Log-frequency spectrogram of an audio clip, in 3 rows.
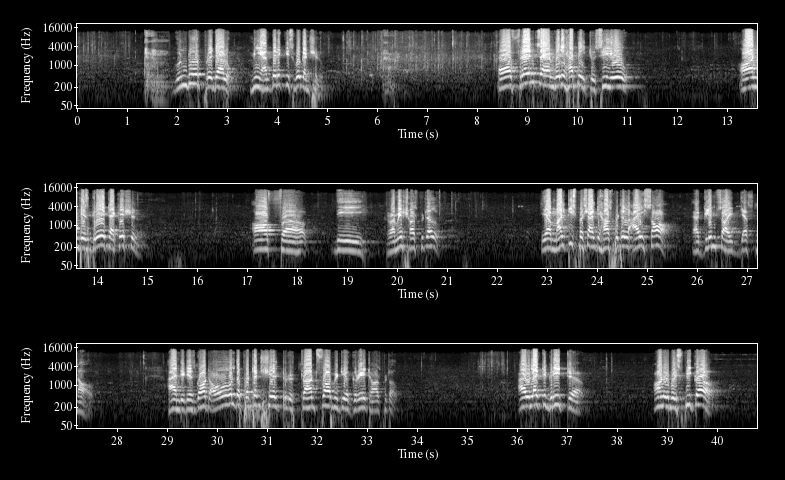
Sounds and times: Male speech, man speaking: 0:01.9 - 0:05.0, 0:08.4 - 0:11.2, 0:13.2 - 0:15.0, 0:17.1 - 0:21.0, 0:22.9 - 0:27.6, 0:29.0 - 0:33.6, 0:36.0 - 0:37.4, 0:38.8 - 0:40.0.

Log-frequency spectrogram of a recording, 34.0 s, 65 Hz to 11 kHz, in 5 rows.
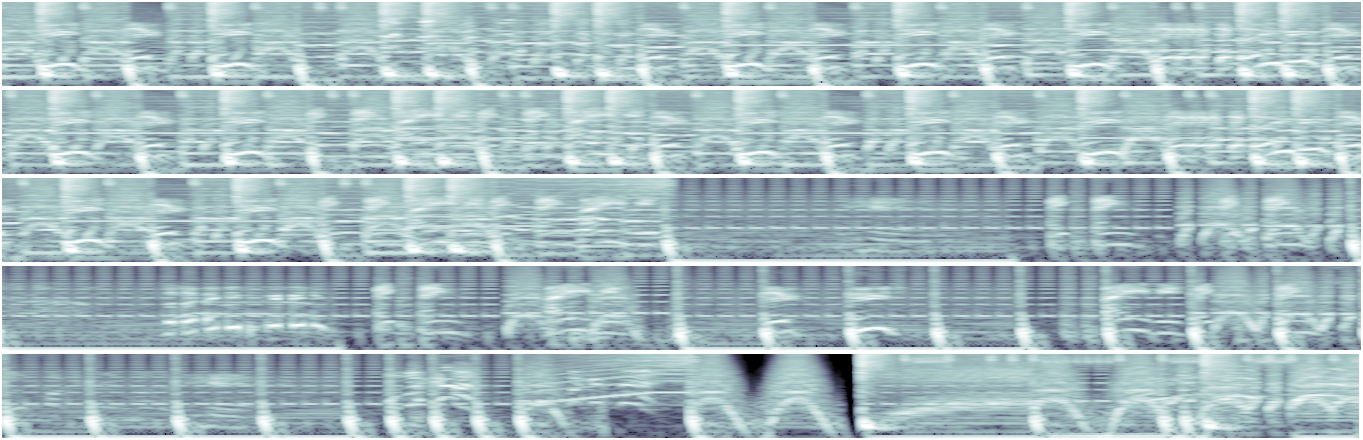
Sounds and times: Dubstep: 0:00.0 - 0:33.9.

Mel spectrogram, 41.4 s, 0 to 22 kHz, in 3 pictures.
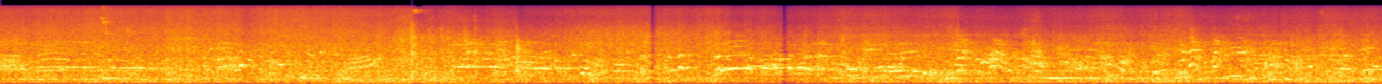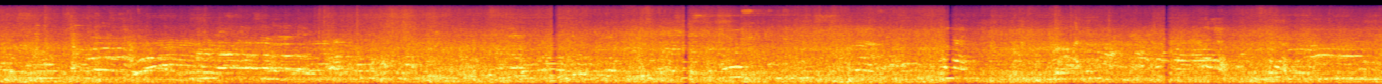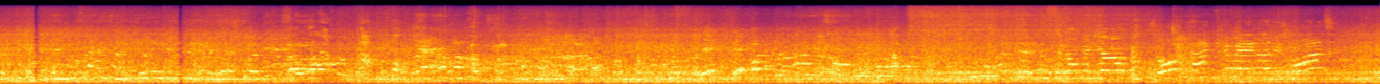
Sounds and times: Speech: 0:00.0 - 0:41.4
Stream: 0:00.0 - 0:41.4.

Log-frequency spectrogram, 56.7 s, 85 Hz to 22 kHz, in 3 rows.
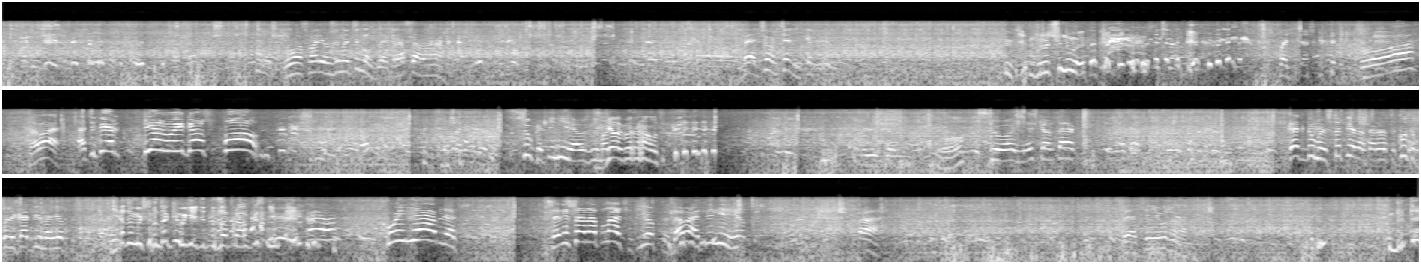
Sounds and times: Speech: 0:30.3 - 0:41.5.

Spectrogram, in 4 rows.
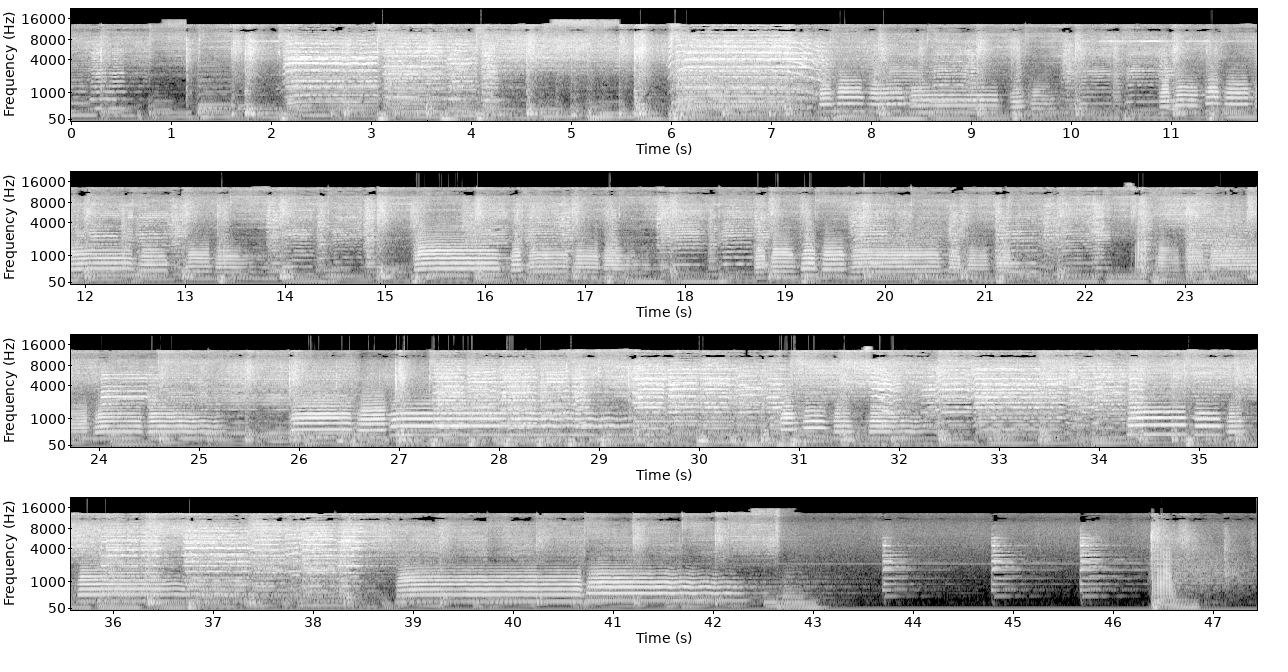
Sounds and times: Trombone: 0:00.0 - 0:43.5, 0:46.4 - 0:47.4
Jazz: 0:00.0 - 0:47.4.

